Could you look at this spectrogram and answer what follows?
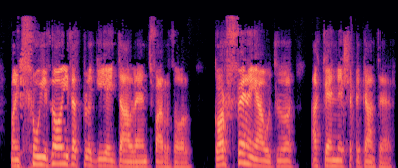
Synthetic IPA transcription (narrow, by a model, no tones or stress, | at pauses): majnɬʊɨðɔɨðat̚pʰlˠəɡiejdalˠɛntʰv̥arðɔlˠ | ɡ̥ɔrfɛnejawdl̩ | akʰɛnɪɬɛɡadɛ̰r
